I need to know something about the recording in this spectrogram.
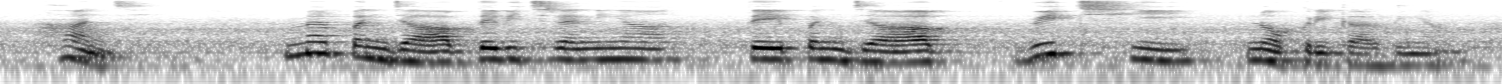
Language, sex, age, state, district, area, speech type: Punjabi, female, 45-60, Punjab, Mohali, urban, spontaneous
